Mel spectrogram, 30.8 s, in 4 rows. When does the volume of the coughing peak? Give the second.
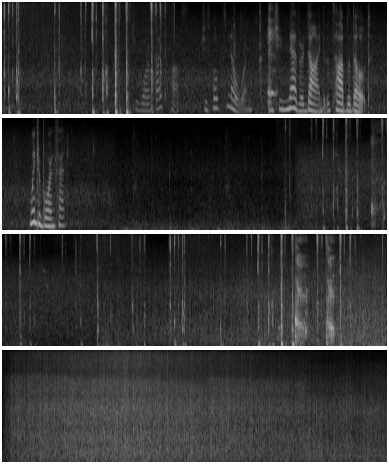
21 s.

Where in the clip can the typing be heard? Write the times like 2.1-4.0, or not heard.
0.0-3.5, 13.3-23.1.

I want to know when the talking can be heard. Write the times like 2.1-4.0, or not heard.
2.6-7.3, 8.2-8.9.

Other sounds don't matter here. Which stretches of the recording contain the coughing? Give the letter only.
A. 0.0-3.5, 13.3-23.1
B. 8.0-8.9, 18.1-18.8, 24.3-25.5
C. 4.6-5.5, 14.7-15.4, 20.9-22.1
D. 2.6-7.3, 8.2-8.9
C.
